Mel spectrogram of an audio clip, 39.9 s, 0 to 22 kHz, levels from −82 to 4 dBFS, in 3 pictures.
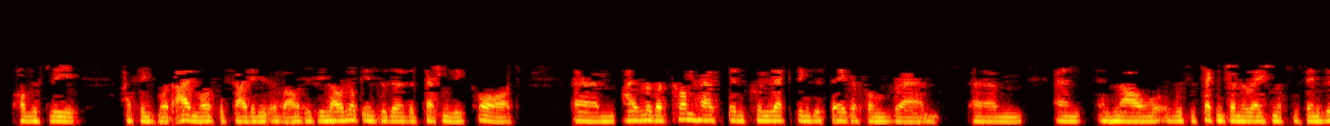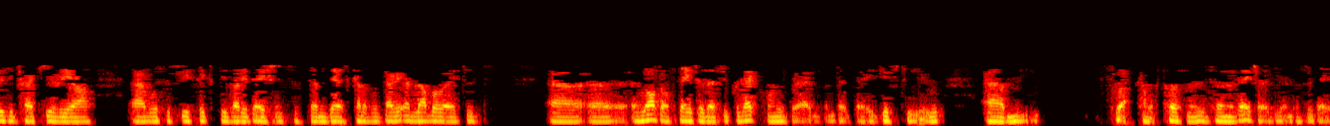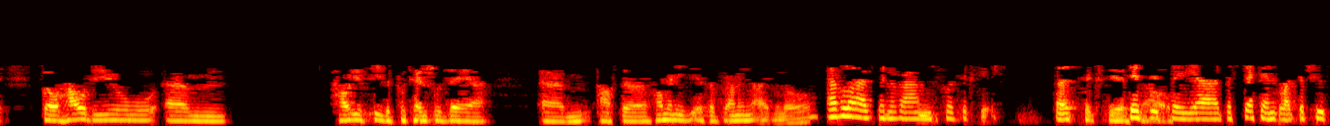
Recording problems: garbled, watery; badly; nothing above 3 kHz

